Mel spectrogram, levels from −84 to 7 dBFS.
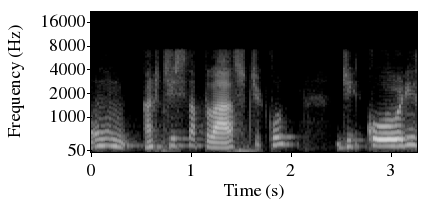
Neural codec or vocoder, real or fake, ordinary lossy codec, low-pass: codec, 16 kHz, 0.5 kbps, X-Codec, HuBERT features, trained on general audio; fake; none; 7.2 kHz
